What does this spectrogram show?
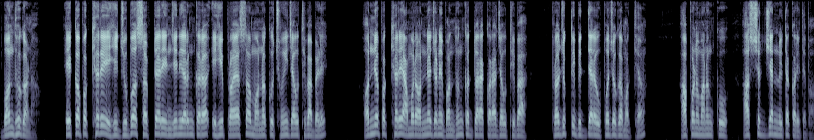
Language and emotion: Odia, neutral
